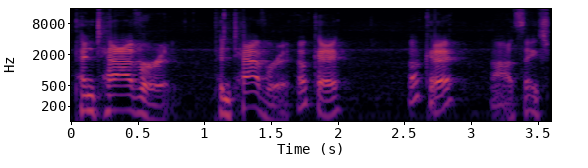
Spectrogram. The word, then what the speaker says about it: Pentaverate: old as beef like and pentavarit pentaverate pentaverate okay okay ah thanks for the step-by-step pronunciation I needed it um guys we got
